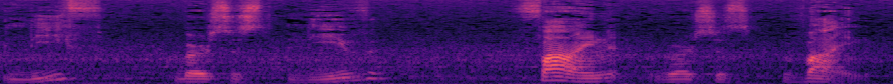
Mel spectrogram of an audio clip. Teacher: F and V, labiodental fricative sounds, are produced with the upper teeth sort of biting down on the lower lip while allowing the air to pass through, producing the sound with audible friction. F is voiceless while V isn't, so they are produced, as we say, touching the lower lip and the upper teeth.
